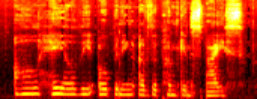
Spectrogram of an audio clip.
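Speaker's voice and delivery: very soft, hushed whisper. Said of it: "Why am I whispering?".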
